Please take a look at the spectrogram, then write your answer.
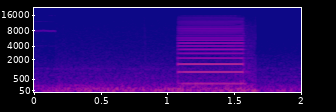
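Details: MacBook Pro A1286 won't boot, one steady half-second beep every five seconds at power-on, the RAM error warning; swapping RAM didn't fix it, pointing to the logic board.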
